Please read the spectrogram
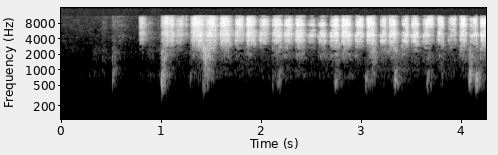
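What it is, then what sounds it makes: Marker coloring on thin paper. A green marker tip is rubbed firmly in repeated strokes across a thin paper coloring page resting on a light pad. After a couple of faint opening touches, a steady run of bright, hissy scratching follows, pulsing about twice a second with each stroke.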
